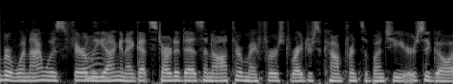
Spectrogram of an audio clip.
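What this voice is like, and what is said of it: Usual voice. Nothing is said of it.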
